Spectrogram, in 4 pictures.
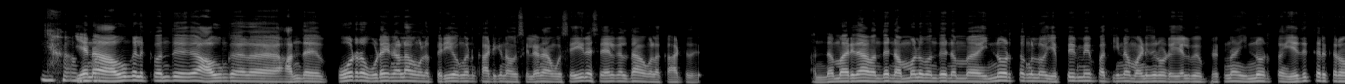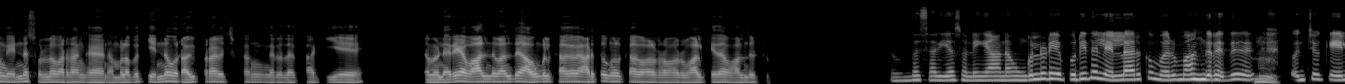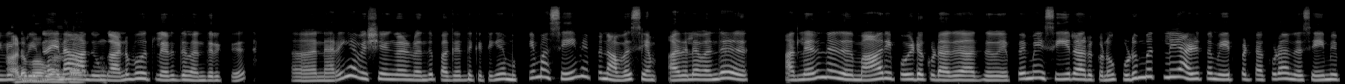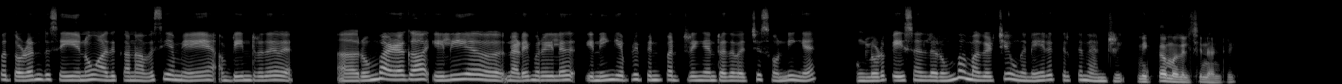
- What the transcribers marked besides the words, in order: laughing while speaking: "ஆமா"; other background noise; "ஒரு" said as "வரு"; laughing while speaking: "வருமாங்கறது"
- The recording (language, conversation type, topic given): Tamil, podcast, பணத்தை இன்றே செலவிடலாமா, சேமிக்கலாமா என்று நீங்கள் எப்படி முடிவு செய்கிறீர்கள்?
